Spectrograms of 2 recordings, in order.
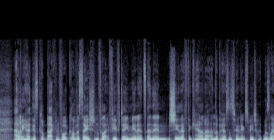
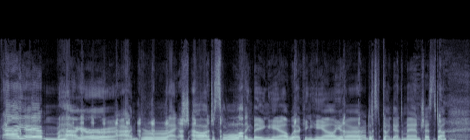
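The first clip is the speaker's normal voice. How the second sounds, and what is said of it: Put-on Kath and Kim accent. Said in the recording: “oh, we're doing Kath and Kim accents, are we? ... you making fun of her accent like that”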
